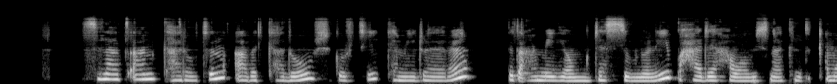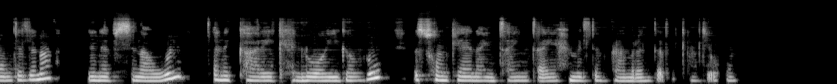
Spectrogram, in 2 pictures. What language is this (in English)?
Tigrinya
